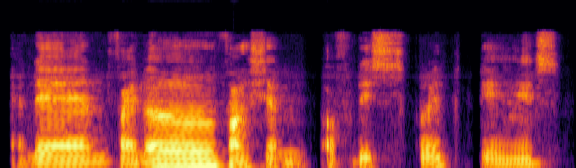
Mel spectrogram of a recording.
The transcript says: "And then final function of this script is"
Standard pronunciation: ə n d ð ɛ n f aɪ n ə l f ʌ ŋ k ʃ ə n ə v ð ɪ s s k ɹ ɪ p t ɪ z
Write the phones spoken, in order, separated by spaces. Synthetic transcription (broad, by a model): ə n d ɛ n f aɪ n ə l f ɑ ŋ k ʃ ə n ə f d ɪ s s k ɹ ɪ t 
